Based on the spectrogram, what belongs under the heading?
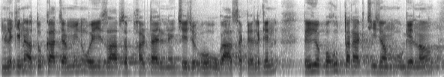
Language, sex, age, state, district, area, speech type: Maithili, male, 30-45, Bihar, Madhubani, urban, spontaneous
